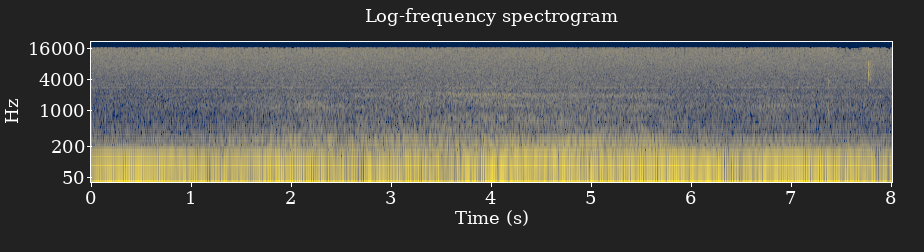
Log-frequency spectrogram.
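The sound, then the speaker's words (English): A steady low rumble of traffic fills the background, swelling slightly midway as cars pass by, with no voices present. “Even cars in the background”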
